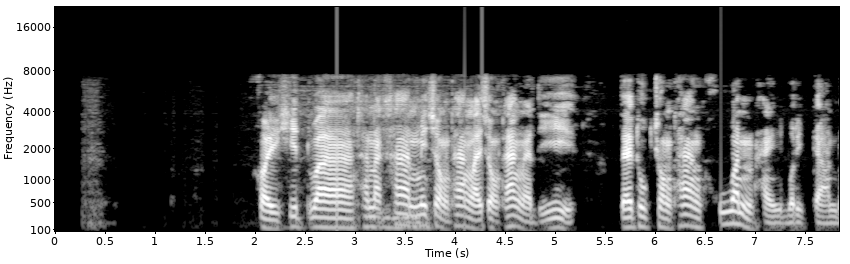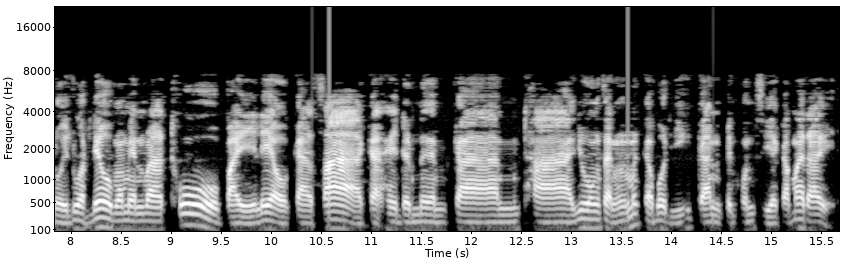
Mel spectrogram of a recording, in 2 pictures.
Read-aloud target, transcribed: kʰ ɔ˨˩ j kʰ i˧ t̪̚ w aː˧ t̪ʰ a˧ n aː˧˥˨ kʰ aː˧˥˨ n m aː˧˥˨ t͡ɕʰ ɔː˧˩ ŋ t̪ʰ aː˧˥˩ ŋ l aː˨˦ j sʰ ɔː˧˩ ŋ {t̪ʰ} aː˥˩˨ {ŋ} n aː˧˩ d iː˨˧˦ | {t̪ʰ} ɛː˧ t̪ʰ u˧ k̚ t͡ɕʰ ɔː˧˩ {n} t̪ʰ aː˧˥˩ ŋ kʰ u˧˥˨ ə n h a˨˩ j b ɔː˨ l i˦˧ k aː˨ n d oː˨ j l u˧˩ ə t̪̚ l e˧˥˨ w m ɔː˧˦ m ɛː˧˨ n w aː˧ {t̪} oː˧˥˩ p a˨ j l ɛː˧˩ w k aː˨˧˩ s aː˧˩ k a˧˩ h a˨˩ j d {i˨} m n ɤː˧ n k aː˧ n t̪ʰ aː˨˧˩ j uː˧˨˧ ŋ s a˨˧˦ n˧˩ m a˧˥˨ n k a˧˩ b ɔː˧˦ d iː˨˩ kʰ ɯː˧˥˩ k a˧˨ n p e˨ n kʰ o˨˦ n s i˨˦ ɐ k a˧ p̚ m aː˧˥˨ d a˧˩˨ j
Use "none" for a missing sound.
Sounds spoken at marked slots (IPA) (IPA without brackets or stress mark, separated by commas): t̪ʰ, ŋ, t̪, ŋ, t̪ʰ, a˨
